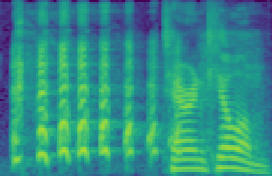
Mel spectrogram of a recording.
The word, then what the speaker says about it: Taran Killam: Taran Killam.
